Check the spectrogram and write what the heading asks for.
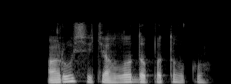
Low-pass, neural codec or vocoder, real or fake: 7.2 kHz; none; real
